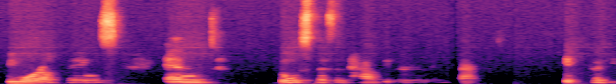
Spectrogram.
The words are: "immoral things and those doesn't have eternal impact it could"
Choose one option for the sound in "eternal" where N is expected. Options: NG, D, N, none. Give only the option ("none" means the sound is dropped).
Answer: none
